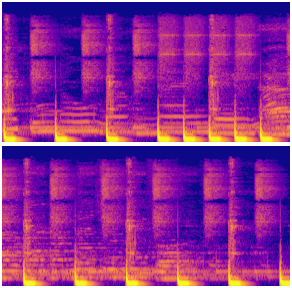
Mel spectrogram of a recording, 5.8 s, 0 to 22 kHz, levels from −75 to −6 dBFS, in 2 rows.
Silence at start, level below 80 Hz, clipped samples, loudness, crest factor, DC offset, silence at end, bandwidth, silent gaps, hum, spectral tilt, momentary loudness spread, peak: 0 s; -12 dBFS; under 0.1%; -15 LUFS; 12 dB; under 0.1%; 0 s; 16 kHz; none; none; -5 dB/octave; 7 LU; 0 dBFS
